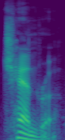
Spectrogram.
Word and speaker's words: Chandra: Hard C sound, so it's Chandra. I said it right the first time.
